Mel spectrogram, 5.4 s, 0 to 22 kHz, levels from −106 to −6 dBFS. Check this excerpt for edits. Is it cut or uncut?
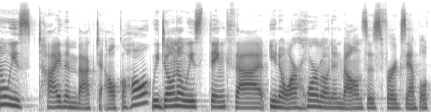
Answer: cut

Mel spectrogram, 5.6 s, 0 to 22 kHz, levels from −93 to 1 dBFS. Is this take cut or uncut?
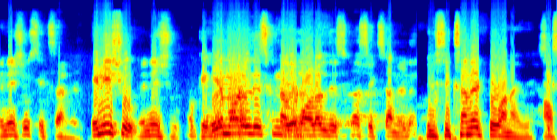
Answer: cut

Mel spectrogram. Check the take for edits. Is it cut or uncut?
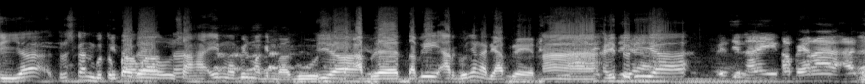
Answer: uncut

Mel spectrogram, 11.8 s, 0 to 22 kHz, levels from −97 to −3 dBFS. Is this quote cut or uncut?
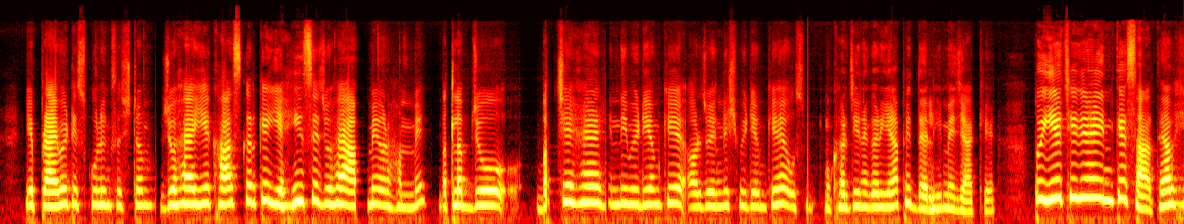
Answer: cut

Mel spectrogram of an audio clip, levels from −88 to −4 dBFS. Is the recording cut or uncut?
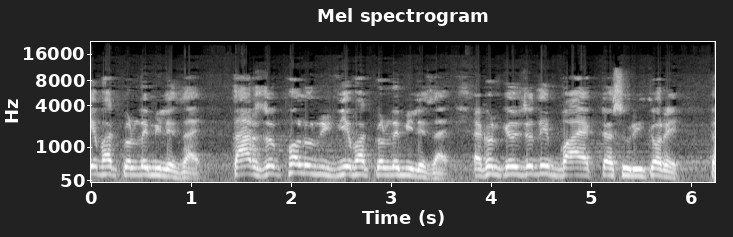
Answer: uncut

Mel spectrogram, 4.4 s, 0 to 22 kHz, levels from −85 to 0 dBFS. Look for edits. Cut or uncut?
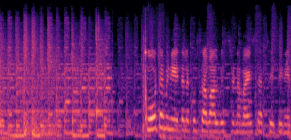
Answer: cut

